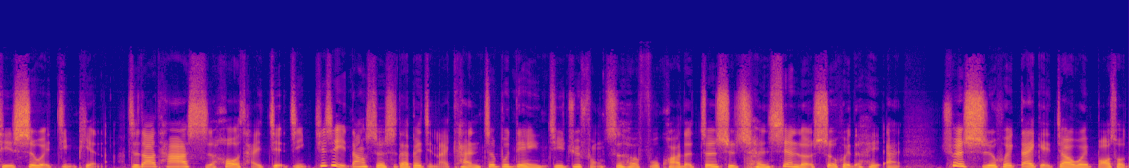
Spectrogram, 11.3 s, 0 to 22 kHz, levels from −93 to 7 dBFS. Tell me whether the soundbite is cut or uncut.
cut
